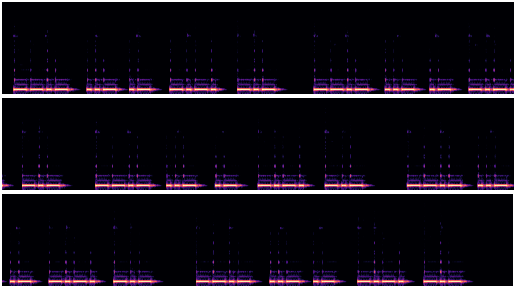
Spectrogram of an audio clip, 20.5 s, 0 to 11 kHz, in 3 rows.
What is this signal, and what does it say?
Morse code, heard as a keyed tone, about 21 wpm, spaced as for 18 wpm, 580 Hz. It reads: QUACK QUACK QUACK QUACK QUACK
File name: 2of4-words-1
